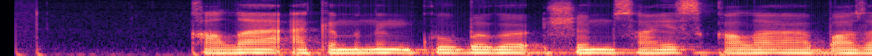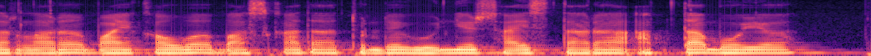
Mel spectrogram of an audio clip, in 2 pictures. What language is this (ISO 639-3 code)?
kaz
